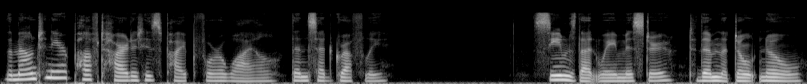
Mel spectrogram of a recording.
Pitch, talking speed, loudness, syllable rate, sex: 180 Hz, 165 wpm, -17 LUFS, 4.4 syllables/s, female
